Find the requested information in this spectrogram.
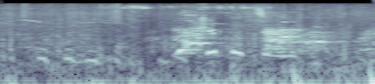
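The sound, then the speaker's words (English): Sled dogs yelp and whine restlessly while the team is hooked into harnesses, giving high, thin whimpers and short yips that overlap and grow louder partway through. “The other dogs can't stay still. They're pacing and pulling, yelping and whining.”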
